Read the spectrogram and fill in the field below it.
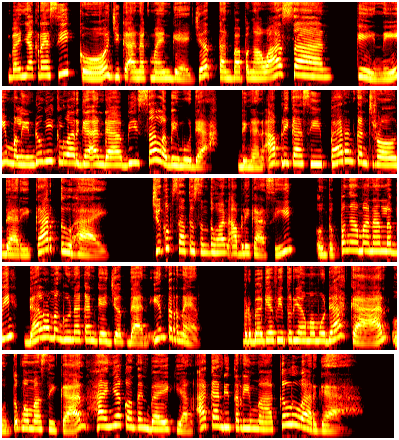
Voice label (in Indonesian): CASUAL INDONESIA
